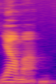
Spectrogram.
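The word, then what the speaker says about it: 山: from looking at it, there's no way to know that it's pronounced as yama.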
